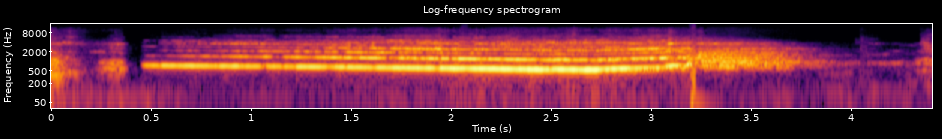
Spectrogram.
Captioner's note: siren blaring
